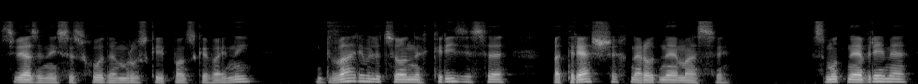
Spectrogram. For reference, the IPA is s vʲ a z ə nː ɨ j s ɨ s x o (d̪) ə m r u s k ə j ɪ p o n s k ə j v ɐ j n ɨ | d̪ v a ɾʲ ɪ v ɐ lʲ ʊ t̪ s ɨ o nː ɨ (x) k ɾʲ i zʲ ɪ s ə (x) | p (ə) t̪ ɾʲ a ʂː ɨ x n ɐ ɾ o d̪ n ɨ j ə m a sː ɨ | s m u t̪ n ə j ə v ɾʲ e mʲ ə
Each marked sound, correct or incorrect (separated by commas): correct, correct, incorrect, incorrect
